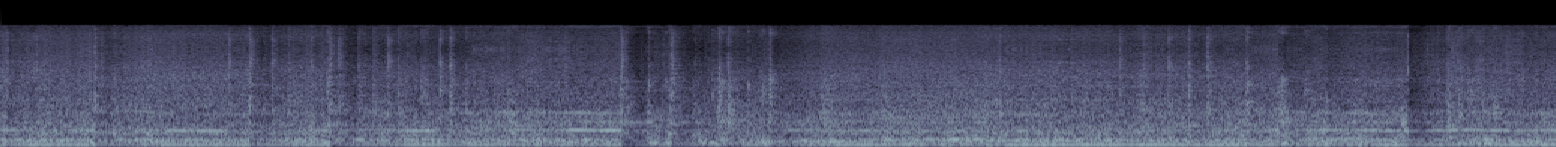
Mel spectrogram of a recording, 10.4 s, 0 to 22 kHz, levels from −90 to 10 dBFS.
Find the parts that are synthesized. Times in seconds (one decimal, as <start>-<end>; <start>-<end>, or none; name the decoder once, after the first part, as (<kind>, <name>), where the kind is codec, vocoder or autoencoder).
5.2-6.6 (autoencoder, DAC-VAE)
